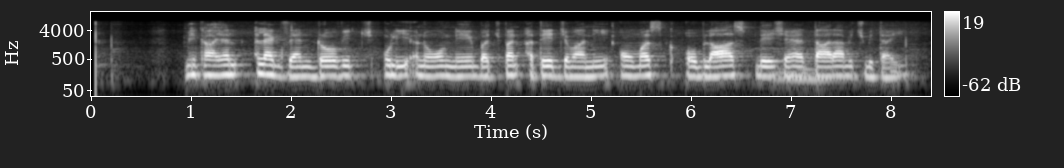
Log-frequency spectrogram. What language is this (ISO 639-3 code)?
pan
